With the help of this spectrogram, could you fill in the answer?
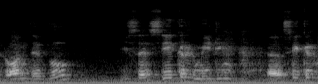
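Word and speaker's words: rendezvous: Rendevu. R E N D E Z B O U S. Find the pronunciation. Ramdeu is a secret meeting.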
